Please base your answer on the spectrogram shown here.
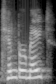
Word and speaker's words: Timbermate: No, it's called Timbermate. Timber, timber as in wood, and then mate as in good day, mate.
